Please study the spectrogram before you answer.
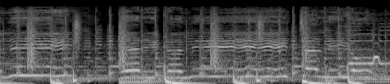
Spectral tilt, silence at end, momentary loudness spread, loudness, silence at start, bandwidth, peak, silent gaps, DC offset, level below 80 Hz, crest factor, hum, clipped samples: -4.5 dB/octave; 0 s; 3 LU; -19 LUFS; 0 s; 16.5 kHz; -6 dBFS; none; under 0.1%; -24 dBFS; 12 dB; none; under 0.1%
